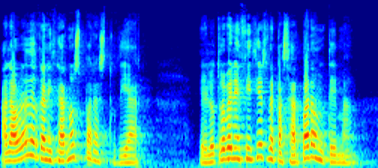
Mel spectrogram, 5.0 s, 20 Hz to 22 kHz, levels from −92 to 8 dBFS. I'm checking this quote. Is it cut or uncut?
uncut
